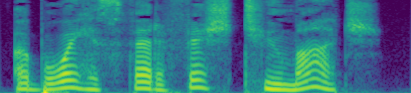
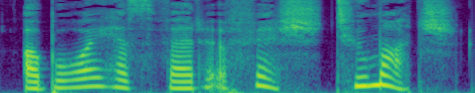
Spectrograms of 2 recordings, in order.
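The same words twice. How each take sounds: First: Mildly emphatic repeat, near usual pitch; firm echo. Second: Higher-pitched, mildly alarmed report; urgent report. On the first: Firemen repeat the policeman's report, firm and ready. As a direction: echo the report back firmly. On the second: Policeman reports the trouble to firemen, urgent and high. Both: A narrator's reading.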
